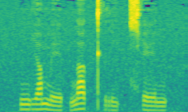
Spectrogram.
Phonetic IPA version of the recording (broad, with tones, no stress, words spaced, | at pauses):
ŋi˦˥a̯meː˨˩p̚na˥˩t̚kʰri˨˩ʔ t͡ɕʰe˧n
